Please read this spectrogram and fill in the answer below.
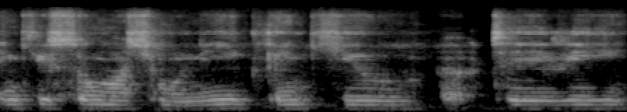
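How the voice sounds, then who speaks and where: Here a man speaks with a Kenyan accent. His pace is fairly slow. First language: Luo. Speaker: panel guest. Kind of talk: panel discussion. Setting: live audio chat room.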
